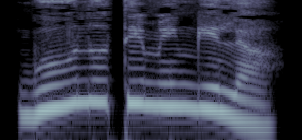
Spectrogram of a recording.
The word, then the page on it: ಗೂನುತಿಮಿಂಗಿಲ: gūnu timiŋgila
